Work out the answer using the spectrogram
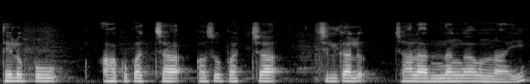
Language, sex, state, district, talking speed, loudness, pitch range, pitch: Telugu, male, Telangana, Mahabubabad, 90 wpm, -17 LUFS, 145-155 Hz, 150 Hz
